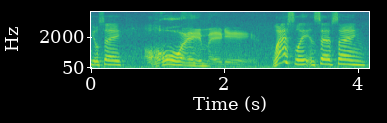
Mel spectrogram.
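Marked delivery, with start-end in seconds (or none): 0.8-2.4 low, slow growling pirate voice. Shown as a demonstration. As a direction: rumble it like a salty old pirate. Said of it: "lower your voice to, uh, like a, like a growl".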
